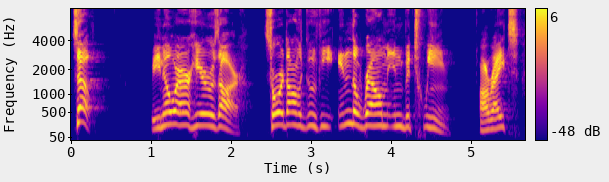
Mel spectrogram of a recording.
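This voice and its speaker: Drunk, high-voiced man rambling through a story. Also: moderate pace, fairly bright tone. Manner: drunk, loose, slangy storytelling; emphatic, repeats names and phrases for effect. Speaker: presenter. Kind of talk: comedic rambling story explanation to camera.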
